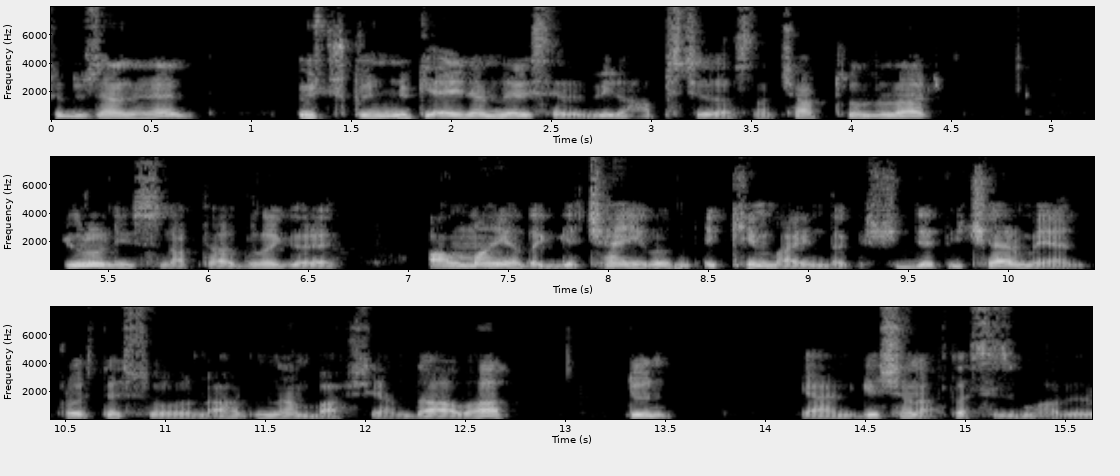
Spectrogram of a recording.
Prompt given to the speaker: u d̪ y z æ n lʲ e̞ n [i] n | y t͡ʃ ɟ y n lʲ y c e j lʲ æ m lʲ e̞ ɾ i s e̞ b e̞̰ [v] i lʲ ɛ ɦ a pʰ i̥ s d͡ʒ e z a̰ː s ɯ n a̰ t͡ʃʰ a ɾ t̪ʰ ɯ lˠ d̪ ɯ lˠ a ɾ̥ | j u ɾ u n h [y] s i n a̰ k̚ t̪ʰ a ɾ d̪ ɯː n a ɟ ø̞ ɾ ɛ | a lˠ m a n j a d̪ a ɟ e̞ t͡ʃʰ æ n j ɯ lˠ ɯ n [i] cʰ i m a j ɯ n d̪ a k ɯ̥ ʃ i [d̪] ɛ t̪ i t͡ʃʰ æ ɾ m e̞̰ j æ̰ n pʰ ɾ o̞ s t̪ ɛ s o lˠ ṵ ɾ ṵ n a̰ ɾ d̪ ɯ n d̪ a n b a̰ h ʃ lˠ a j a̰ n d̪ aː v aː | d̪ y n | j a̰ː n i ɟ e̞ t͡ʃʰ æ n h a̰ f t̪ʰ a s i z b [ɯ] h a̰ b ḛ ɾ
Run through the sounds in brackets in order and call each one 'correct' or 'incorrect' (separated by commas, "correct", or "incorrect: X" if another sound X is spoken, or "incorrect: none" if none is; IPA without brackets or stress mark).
incorrect: æ, incorrect: b, incorrect: i, incorrect: e, incorrect: d̪ː, incorrect: u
